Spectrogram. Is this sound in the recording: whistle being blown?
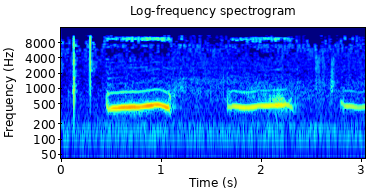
no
